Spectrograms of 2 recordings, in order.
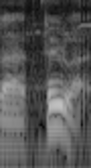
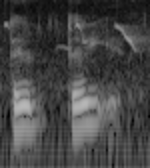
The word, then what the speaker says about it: Thuya: So, and this wood is Thula. I think it's Thuya. That's how it's spelled.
